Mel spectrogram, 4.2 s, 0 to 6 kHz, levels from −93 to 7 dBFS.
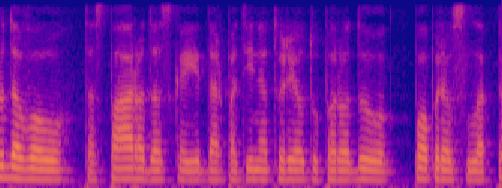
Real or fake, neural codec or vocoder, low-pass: fake; codec, 16 kHz in and 24 kHz out, 1 kbps, XY-Tokenizer; 5.4 kHz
